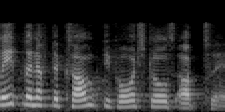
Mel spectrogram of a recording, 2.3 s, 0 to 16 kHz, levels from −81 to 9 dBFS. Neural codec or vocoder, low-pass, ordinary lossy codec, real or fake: codec, 16 kHz, 0.5 kbps, FunCodec, trained on LibriTTS, 25 frames a second; 7.2 kHz; AAC, 48 kbps; fake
